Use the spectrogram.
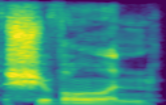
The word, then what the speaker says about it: Siobhan: Welsh word and that we were supposed to pronounce it like Ted or something. That that would have been embarrassing. Actually, it's Siobhan.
